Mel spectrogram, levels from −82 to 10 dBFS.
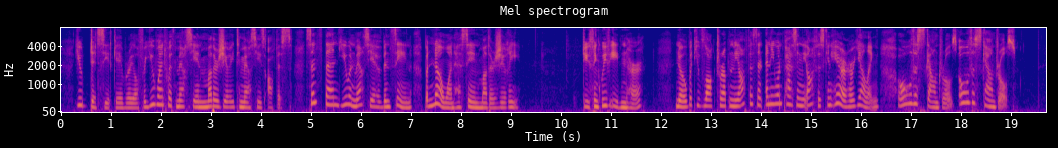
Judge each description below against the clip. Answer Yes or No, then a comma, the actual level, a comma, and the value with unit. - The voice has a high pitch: Yes, high, 215 Hz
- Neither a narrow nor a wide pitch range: No, wide, 5.9 semitones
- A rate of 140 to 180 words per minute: No, average, 190 wpm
